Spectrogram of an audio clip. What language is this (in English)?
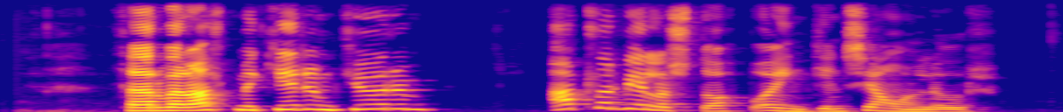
Icelandic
